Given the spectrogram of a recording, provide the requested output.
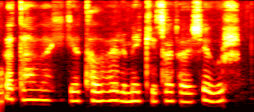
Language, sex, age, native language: Icelandic, female, 18-19, Icelandic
